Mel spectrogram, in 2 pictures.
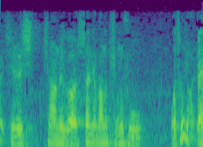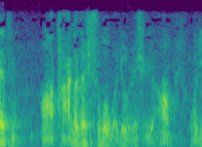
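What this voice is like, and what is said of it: Usual voice. Nothing is said of it.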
